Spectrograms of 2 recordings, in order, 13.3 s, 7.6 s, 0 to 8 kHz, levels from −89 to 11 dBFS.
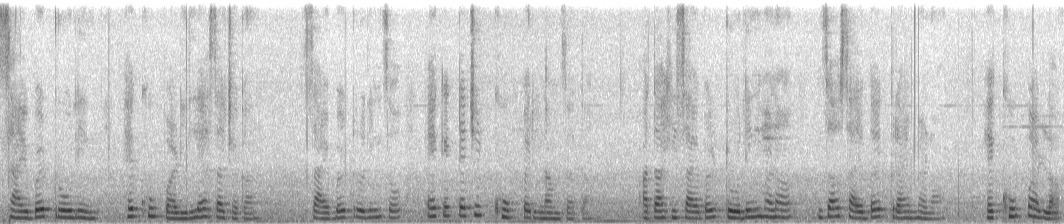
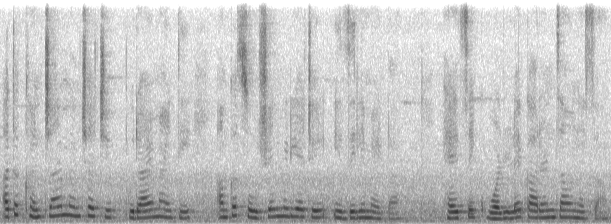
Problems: constant background noise, background conversations at intervals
